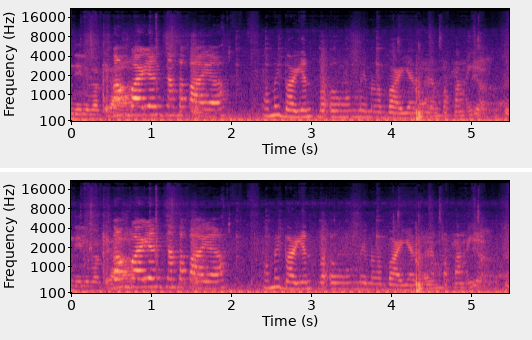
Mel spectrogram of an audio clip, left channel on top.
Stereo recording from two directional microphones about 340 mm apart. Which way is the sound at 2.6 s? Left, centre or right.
Left.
